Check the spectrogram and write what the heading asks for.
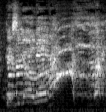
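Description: Excited, high-pitched voices shouting and shrieking, with one voice rising in pitch about a second in.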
